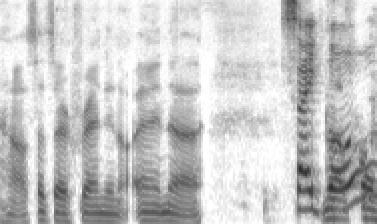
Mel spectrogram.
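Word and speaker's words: 最高: That's our friend and Psycho, like in Japanese. Psycho, like super cool. Yeah, Paul, you might not know that, but psycho in Japanese means awesome. It's spelled Saiko, but psycho.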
